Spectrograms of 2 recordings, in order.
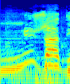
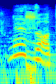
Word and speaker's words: Nysa: Şimdi NYSA diye yazılıyor. Nüza diye okunuyor. – Evet Nüza diye evet, okuyorlar.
